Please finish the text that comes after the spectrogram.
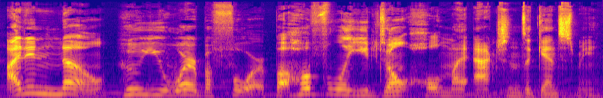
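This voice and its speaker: An actor performs a commanding officer of the royal guard in an audio drama. The delivery is formal and unhurried, at a medium pitch with soft music behind. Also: lively intonation, close to an everyday voice. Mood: conciliatory. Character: stern, commanding royal guard turned loyal ally.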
